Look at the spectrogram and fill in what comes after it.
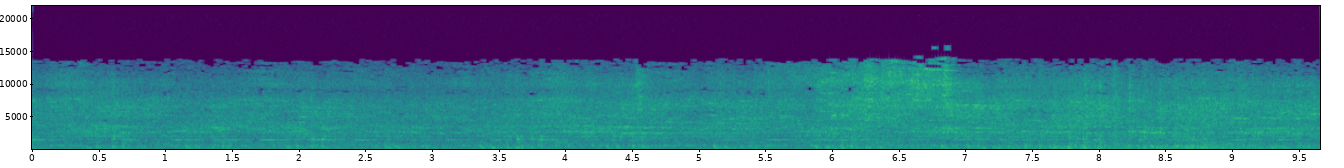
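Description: Double-stack container cars of a freight train rolling past close by: a steady, loud rumble of steel wheels on the rails.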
